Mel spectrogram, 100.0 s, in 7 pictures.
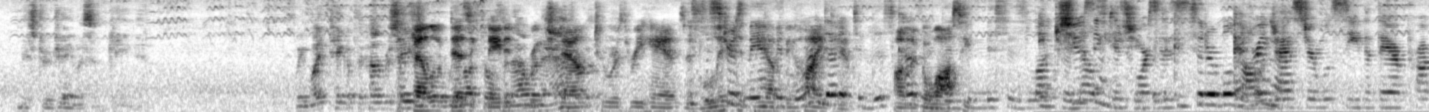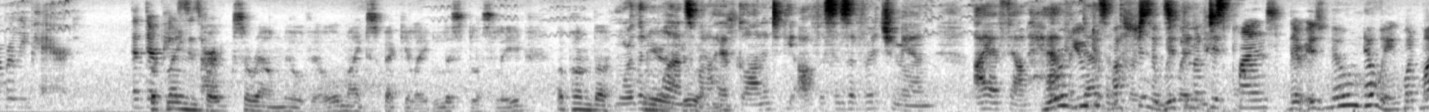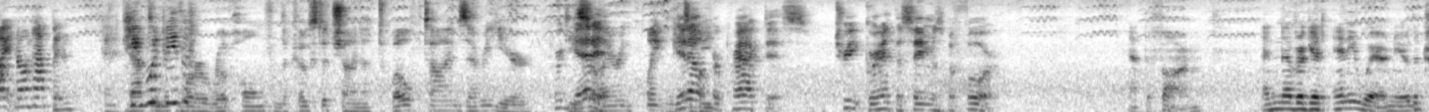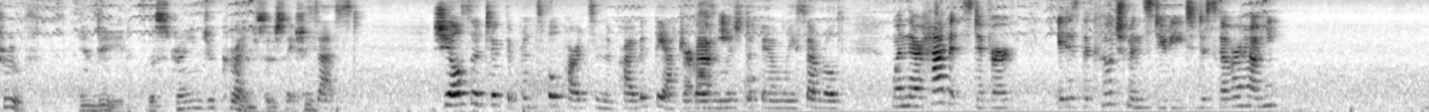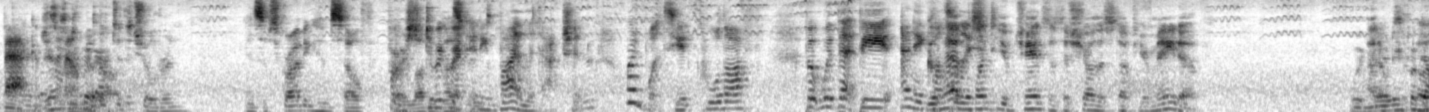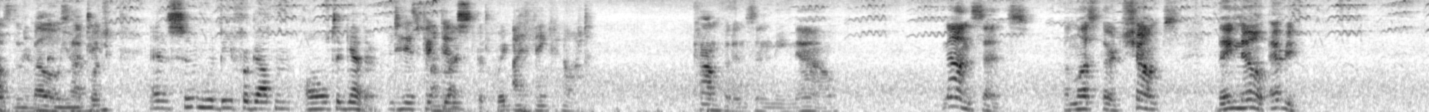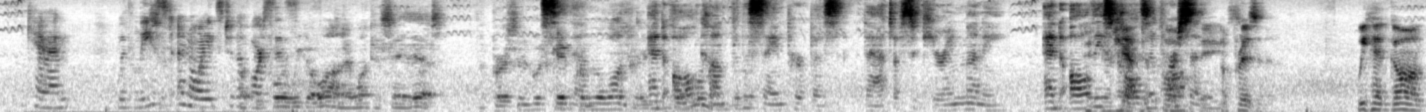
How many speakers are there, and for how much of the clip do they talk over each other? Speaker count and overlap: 9, about 29%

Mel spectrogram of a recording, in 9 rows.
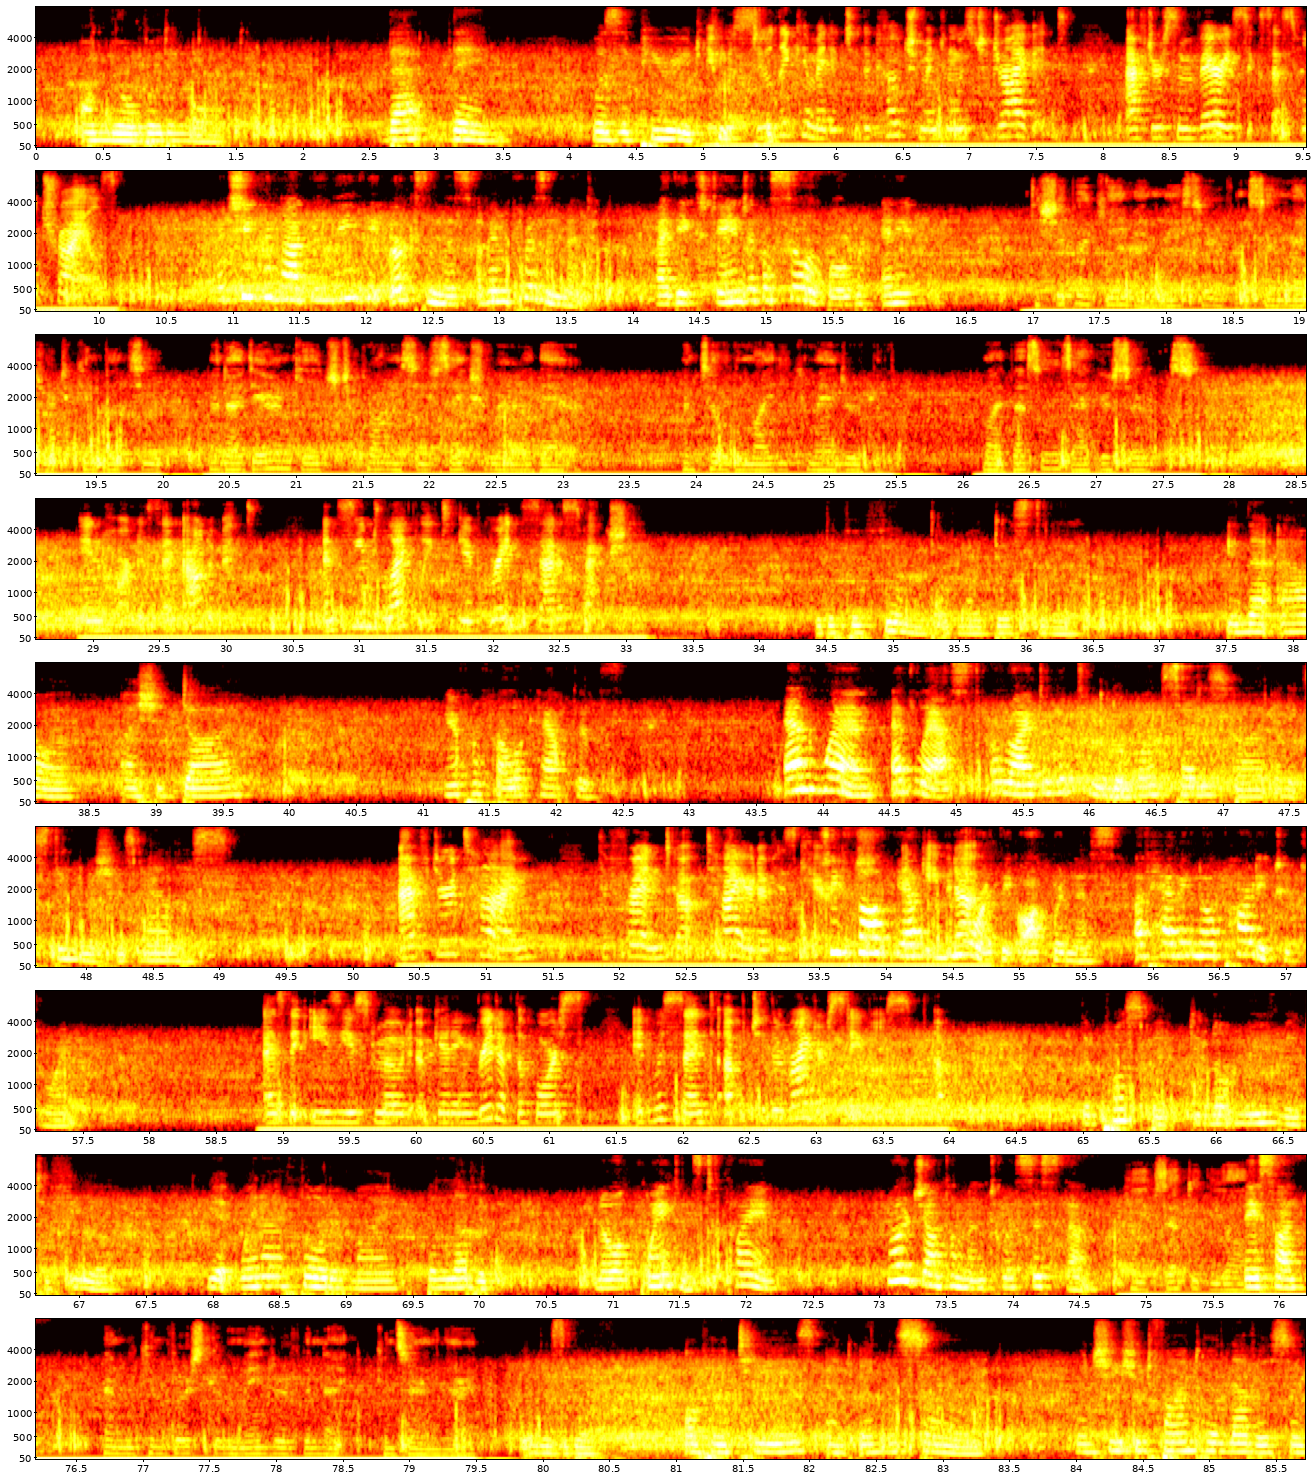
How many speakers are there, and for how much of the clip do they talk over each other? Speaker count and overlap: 4, about 4%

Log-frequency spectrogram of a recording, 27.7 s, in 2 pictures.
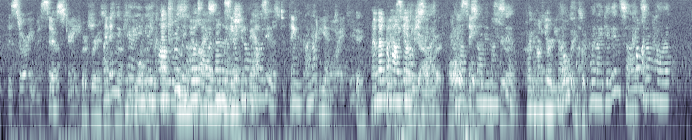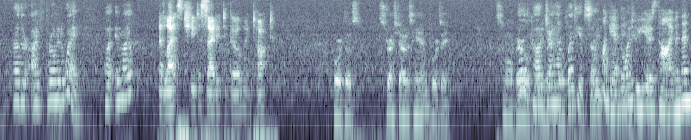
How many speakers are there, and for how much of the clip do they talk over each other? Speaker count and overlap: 5, about 51%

